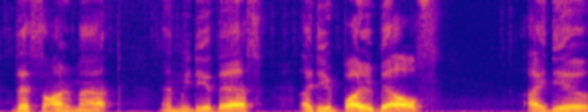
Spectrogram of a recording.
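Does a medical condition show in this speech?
Yes: cerebral palsy.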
